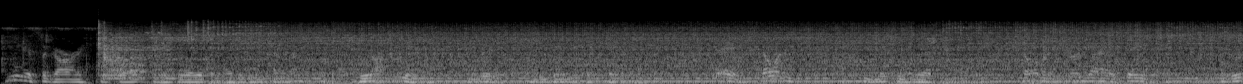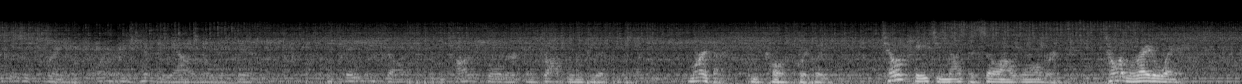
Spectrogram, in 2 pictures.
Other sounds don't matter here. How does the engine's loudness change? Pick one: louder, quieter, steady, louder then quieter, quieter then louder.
steady.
